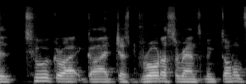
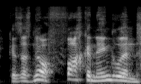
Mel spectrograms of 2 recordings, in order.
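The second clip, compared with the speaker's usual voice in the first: bad put-on Scottish accent, higher and louder; 5 semitones higher, 7 dB louder than usual. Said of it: "I can't do an accent very well".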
